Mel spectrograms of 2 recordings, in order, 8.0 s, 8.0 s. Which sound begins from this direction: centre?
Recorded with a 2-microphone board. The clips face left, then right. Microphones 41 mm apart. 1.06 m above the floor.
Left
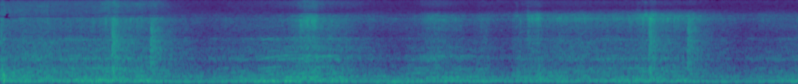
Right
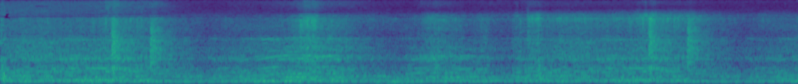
A lawn mower, at 0.0 s.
